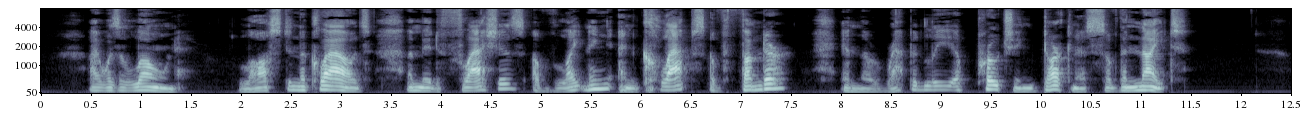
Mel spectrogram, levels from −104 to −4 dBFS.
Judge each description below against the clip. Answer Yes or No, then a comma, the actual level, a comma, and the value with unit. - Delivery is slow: Yes, slow, 110 wpm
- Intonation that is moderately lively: No, wide, 6.0 semitones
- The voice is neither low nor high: No, low, 110 Hz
